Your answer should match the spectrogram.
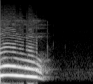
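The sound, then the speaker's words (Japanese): A person voices a large lion's roar: one loud, drawn-out vocal cry lasting about half a second, sliding down in pitch as it trails off into silence. “恐ろしいうなり声がしたかと思うと、今まで見かけたこともないような大きなライオンが行く手に立ちふさがっていた。”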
